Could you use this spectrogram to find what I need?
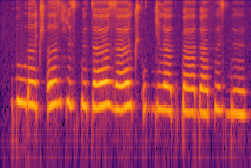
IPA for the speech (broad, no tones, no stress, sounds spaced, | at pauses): ɗ uː ɾ əː t͡ʃʼ əː z ç ʉ z k͡p ʉ t œː z œː l t͡ʃʼ u t ɟ ʉ l œː t k͡p œː ɗ œ f ʉ z ɡ͡b ʉ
